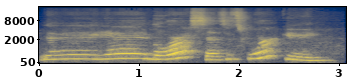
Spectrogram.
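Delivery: high, drawn-out yay of relief; happy cheer. Real, not acted. Host glad Laura says it's working, happy cheer. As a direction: celebrate it slowly, up high. Celebrating that sound works.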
